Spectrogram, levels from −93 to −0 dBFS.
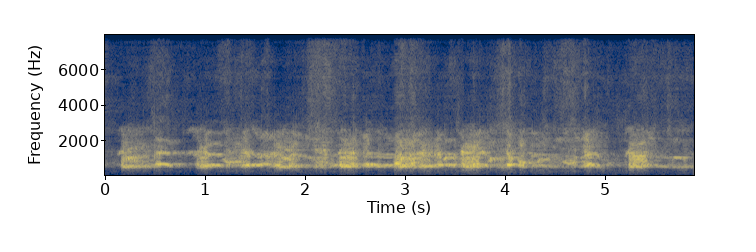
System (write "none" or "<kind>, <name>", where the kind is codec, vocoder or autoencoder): vocoder, HiFi-GAN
